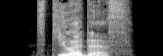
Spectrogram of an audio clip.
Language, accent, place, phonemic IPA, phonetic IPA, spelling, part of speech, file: German, Germany, Berlin, /ˈstjuː.ərˌdɛs/, [ˈstjuː.ɐˌdɛs], Stewardess, noun, De-Stewardess.ogg
- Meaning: stewardess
